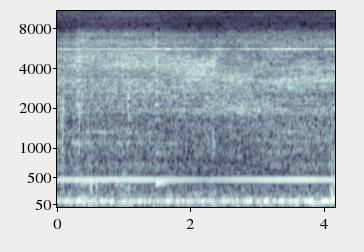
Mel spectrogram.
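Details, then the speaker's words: Dual exhaust system pressurized with a shop vacuum to find leaks: steady airy hiss over vacuum hum as air escapes at the exhaust manifold gasket. "you can hear air escaping from the exhaust manifold gasket that's by the exhaust manifold"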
